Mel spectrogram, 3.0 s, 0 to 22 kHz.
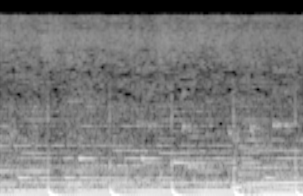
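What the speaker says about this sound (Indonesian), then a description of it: "ini sekalian kita suruh semprot aja yang kenceng" High-pressure water spraying at a motorcycle wash on a Yamaha XMAX 250 scooter, a loud continuous hissing blast with a low steady mechanical hum and faint periodic thuds underneath, no speech.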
